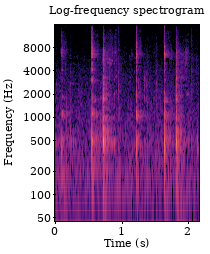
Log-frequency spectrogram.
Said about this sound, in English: so some salt and pepper and celery seed onto our potatoes, and then we're just gonna stir them around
